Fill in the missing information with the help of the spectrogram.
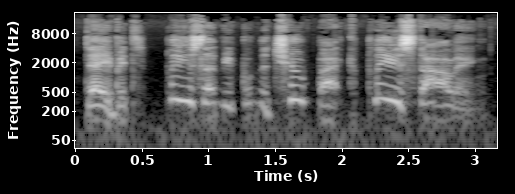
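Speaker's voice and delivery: very high-pitched frantic begging; desperate pleading. A narrator's reading. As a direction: plead desperately for his life. Clara pleads with dying David.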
